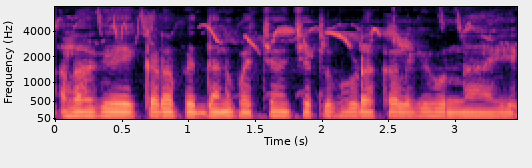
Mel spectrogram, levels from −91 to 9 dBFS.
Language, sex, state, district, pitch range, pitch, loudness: Telugu, male, Andhra Pradesh, Sri Satya Sai, 100-105 Hz, 105 Hz, -16 LUFS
